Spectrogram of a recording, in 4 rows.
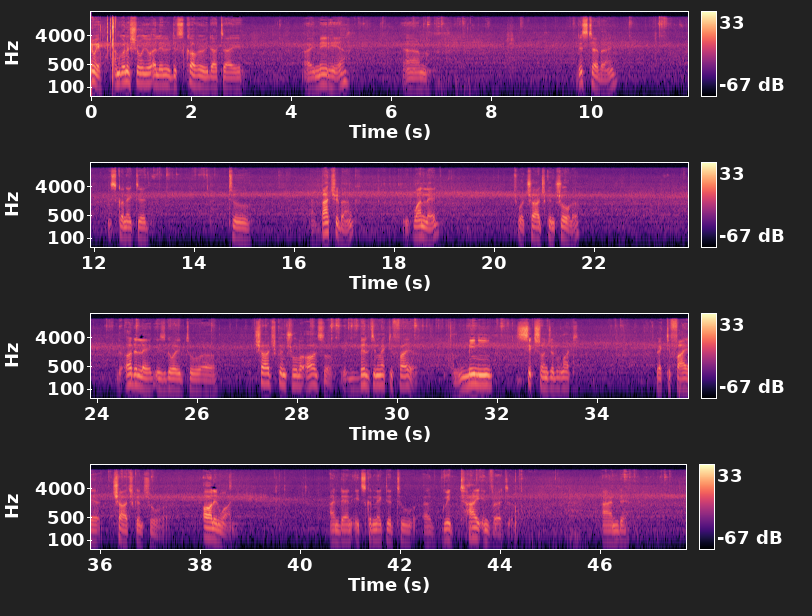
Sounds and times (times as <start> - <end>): Speech: 0.0 - 3.1, 4.2 - 5.2, 6.2 - 6.8, 9.7 - 10.6, 12.3 - 13.1, 14.7 - 15.2, 16.3 - 17.3, 18.2 - 18.9, 20.4 - 21.7, 24.4 - 26.4, 27.2 - 30.4, 31.1 - 33.6, 35.2 - 37.4, 38.1 - 38.8, 40.6 - 44.3, 46.0 - 46.6.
